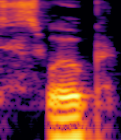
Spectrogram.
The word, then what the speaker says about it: SPW: That language is pronounced swoop spelled spw.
